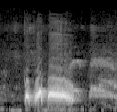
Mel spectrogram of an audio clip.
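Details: Spotted dove calling, a recording used as a lure to trap birds: two short low hooting notes followed by one long drawn-out coo, then a softer, fainter coo further off.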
